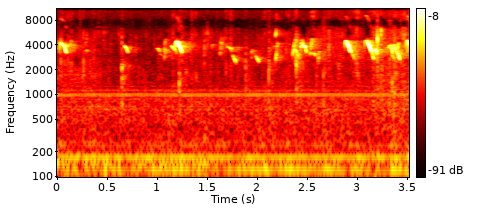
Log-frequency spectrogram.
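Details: Scattered high peeps from Hmong chicken chicks, short sharp notes spaced irregularly and a few louder ones standing out, against a low steady background hum.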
